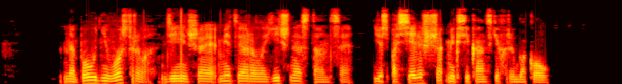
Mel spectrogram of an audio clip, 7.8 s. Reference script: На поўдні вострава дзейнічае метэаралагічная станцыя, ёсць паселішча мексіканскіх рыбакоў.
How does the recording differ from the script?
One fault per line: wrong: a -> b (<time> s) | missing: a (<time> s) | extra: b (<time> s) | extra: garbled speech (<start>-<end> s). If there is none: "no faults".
no faults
